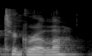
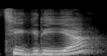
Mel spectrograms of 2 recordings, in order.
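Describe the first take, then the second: First: The name is said the American way. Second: The name is said the native way. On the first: "a lot of Americans say" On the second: "The pronunciation is"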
